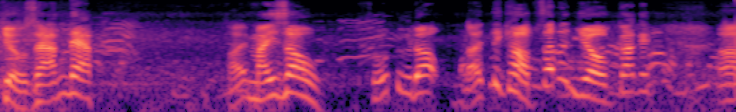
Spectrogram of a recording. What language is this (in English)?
Vietnamese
